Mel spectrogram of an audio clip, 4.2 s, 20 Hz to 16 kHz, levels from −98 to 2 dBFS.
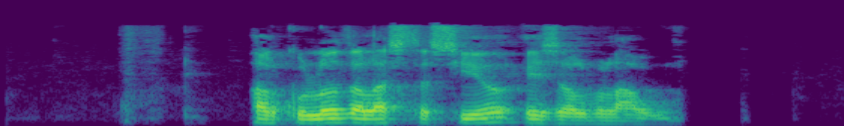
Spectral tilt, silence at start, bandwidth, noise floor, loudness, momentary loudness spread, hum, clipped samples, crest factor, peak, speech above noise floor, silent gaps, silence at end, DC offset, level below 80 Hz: -4 dB/octave; 1.25 s; 8 kHz; -77 dBFS; -17 LUFS; 12 LU; none; under 0.1%; 18 dB; -2 dBFS; 61 dB; none; 0.85 s; under 0.1%; -60 dBFS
